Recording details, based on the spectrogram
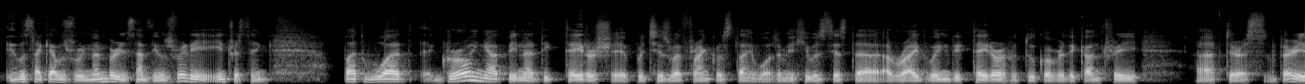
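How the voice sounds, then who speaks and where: A man's voice: fairly low pitch, vocal fry, dark tone. An older man from Spain, a guest speaking reflectively on a podcast over a video call. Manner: reflective, thoughtful, laughs lightly. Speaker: guest, meditation teacher.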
